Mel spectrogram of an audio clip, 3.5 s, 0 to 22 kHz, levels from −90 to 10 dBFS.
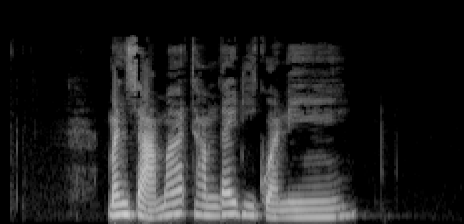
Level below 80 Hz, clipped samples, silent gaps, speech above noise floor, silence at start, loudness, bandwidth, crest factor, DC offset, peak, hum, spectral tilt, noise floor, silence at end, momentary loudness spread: -68 dBFS; under 0.1%; none; 58 dB; 0.8 s; -20 LUFS; 11.5 kHz; 22 dB; under 0.1%; 0 dBFS; none; -6.5 dB/octave; -78 dBFS; 0.8 s; 10 LU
